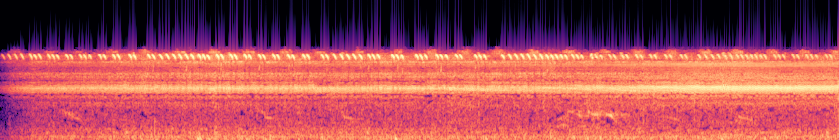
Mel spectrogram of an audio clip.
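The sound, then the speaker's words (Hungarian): Crickets chirp on a tropical moonlit night in a dense, high-pitched pulsing trill that runs steadily and loudly throughout, with no voices. “de a tücsök zene, mint a világ legtöbb részén, itt is a fő hangot vitte. Ezt a felvételt is megszólaltatom, ha már a trópusi holdfényt nem tudom ide varázsolni a magyarországi nyárba.”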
